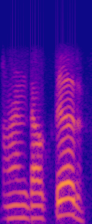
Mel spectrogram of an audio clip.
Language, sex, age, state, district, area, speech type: Hindi, male, 18-30, Uttar Pradesh, Sonbhadra, rural, conversation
